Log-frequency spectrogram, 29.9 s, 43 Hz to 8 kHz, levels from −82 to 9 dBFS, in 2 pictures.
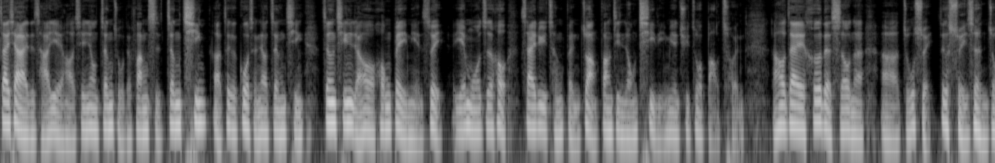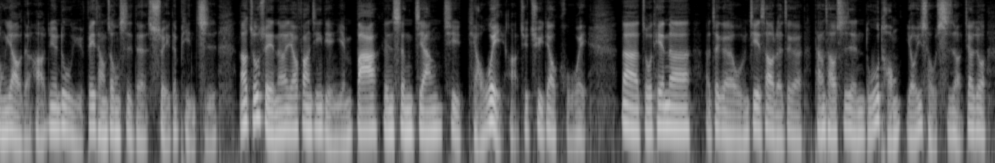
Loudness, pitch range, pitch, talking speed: -21 LUFS, 105-130 Hz, 115 Hz, 270 characters per minute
